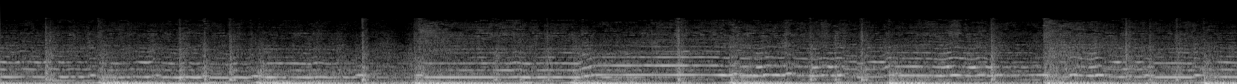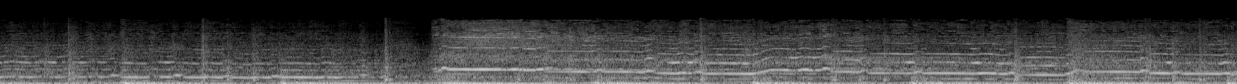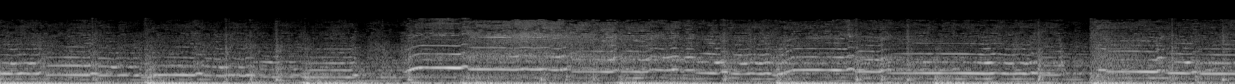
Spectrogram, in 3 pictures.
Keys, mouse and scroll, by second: 2.1-4.0 typing, 3.8 click, 4.0 alt+shift+scroll down 1, 4.6 alt+shift+scroll up 1, 4.9 click, 7.0 g, 7.2 click, 7.6-8.4 scroll down 1, 8.4 click, 9.2 click, 9.5 click, 11.1 click, 11.2 alt+shift+scroll up 1, 12.3 click, 14.2-14.7 alt+shift+scroll up 4, 14.5 alt+click, 18.4 click, 20.1 BackSpace, 20.3 click, 22.0 BackSpace, 22.5 click, 22.7 BackSpace, 23.0 click, 23.2 scroll up 1, 23.5 click, 25.0 BackSpace, 25.3 click, 25.8-26.1 alt+shift+scroll down 2, 26.1 scroll up 1, 26.3 z, 26.8 click, 28.3-28.7 alt+shift+scroll down 2, 28.7 click, 29.5 scroll down 1, 30.4 click, 36.3-37.0 scroll down 5.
